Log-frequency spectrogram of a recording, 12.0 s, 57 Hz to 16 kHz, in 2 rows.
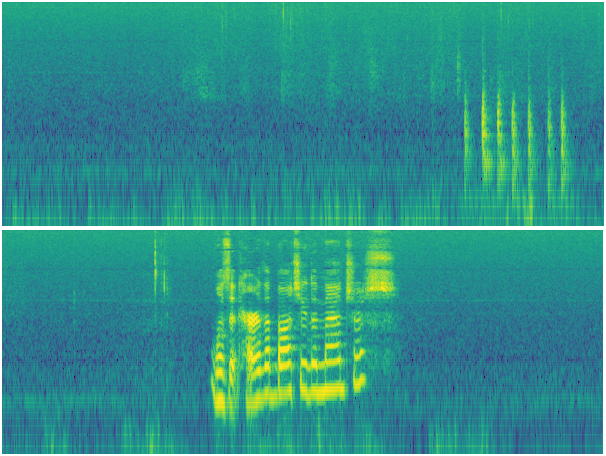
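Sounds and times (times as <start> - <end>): knocking on a door: 4.6 - 5.8.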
